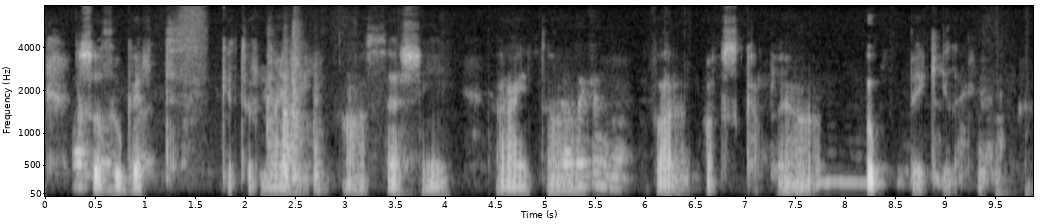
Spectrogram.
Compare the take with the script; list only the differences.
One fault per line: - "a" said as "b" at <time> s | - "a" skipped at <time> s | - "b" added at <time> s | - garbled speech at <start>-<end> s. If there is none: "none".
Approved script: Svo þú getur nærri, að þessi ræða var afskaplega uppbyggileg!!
none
